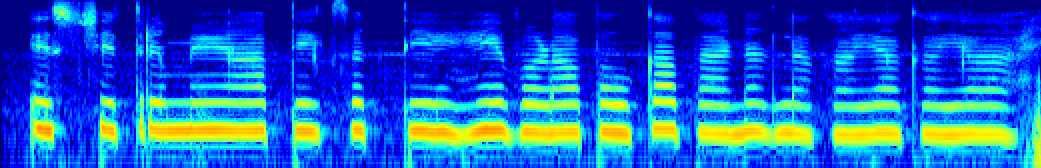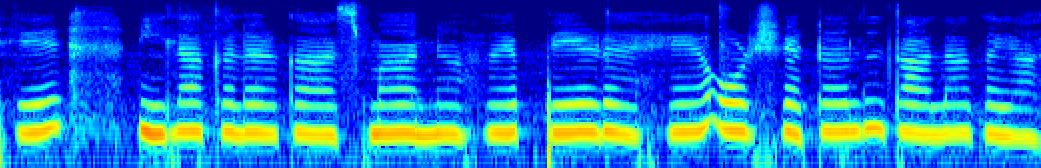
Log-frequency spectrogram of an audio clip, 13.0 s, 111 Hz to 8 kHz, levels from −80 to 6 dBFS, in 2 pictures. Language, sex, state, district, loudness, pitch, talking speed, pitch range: Hindi, female, Maharashtra, Solapur, -27 LUFS, 280 Hz, 105 wpm, 275-290 Hz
